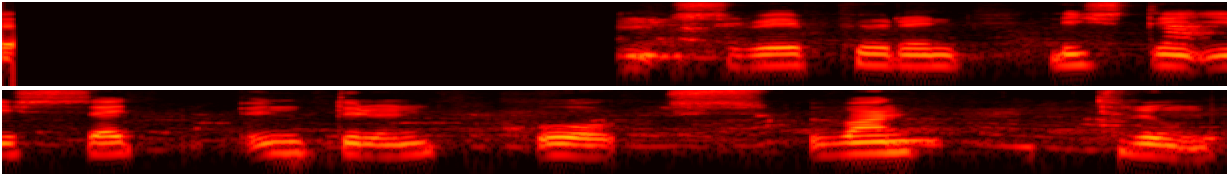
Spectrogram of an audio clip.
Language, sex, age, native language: Icelandic, male, 18-19, Icelandic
